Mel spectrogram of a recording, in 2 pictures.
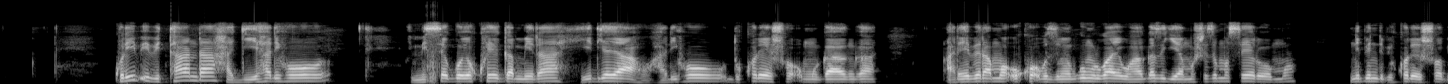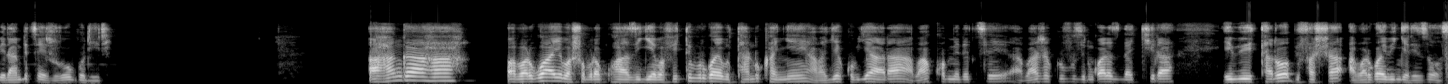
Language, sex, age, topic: Kinyarwanda, male, 25-35, health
